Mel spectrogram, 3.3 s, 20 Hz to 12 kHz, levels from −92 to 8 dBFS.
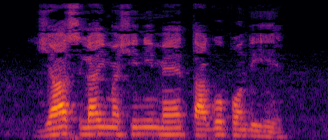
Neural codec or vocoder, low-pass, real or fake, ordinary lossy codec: none; 10.8 kHz; real; AAC, 48 kbps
